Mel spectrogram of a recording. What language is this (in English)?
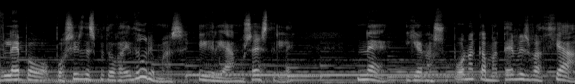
Greek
